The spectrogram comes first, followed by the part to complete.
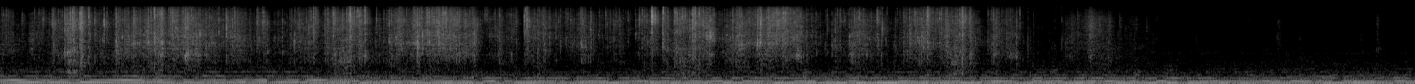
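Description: Trading card pack wrappers being torn open and crinkled by hand, a dense crackling that stops near the end. Quiet background music plays under it.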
